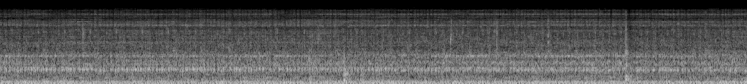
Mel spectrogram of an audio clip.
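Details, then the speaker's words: 1932 Ford Model B five-window coupe warming up after exhaust/intake manifold gasket replacement (cracked exhaust manifold), bolts retorqued to about 30 ft-lb: steady, even low idle, no hiss, ticking or hunting; no vacuum leaks, running pretty good. "all right well it sounds like it doesn't have any vacuum leaks it's running pretty good"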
